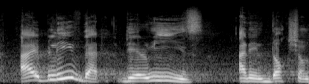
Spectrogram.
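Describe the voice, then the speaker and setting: A man with a high voice talks fairly slowly, his intonation lively, while noticeable background noise plays behind him. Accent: Nigerian. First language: Igbo. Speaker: airline executive, panelist. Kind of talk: conference panel discussion.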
